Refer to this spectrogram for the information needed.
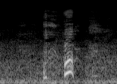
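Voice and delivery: high breathy nervous laugh. Real, not acted. Lost rider laughing nervously to viewers, high nervous laugh. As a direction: laugh it off while lost and uneasy.

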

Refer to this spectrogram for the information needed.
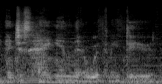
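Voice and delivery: soft whispered appeal; hushed whisper. Real, not acted. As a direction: lean in and whisper to keep them watching. Hushed plea to viewers.

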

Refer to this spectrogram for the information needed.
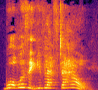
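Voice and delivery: urgent pressing. A narrator's reading. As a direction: push him hard to remember. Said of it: "cried Mister Cranky".

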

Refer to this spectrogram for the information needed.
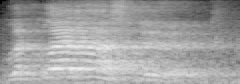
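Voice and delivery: loud, high insistent offer; urgent plea. Retold or imitated. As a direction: push hard to take over. Staff insisting again.

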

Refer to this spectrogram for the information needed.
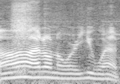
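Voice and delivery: ordinary talk, nothing marked

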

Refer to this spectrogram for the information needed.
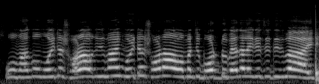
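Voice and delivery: acted wail of pain; hurt child wailing. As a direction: plead for help as a hurt little one. Hurt child wails to elder sibling.

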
